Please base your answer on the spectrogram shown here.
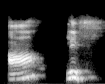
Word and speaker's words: ألف: এটা উচ্চারণ করার জন্য আপনার জাস্ট কি করতে হবে? আ লিফ।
